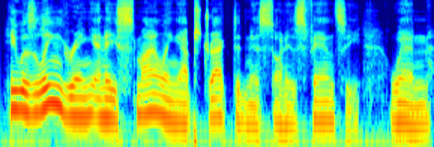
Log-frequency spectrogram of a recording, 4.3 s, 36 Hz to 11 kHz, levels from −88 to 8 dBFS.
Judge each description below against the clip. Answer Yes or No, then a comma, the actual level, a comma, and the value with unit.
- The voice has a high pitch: No, low, 115 Hz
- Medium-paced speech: Yes, average, 150 wpm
